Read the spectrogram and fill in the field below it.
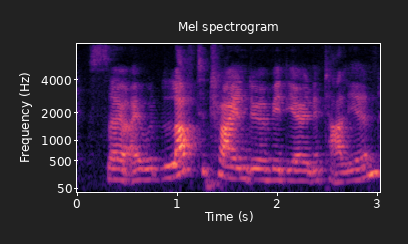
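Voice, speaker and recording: This woman speaks at a medium pitch with ordinary pitch variation. Noticeable background noise sits behind her. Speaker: beauty YouTuber. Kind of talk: makeup tutorial. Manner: casual, chatty.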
